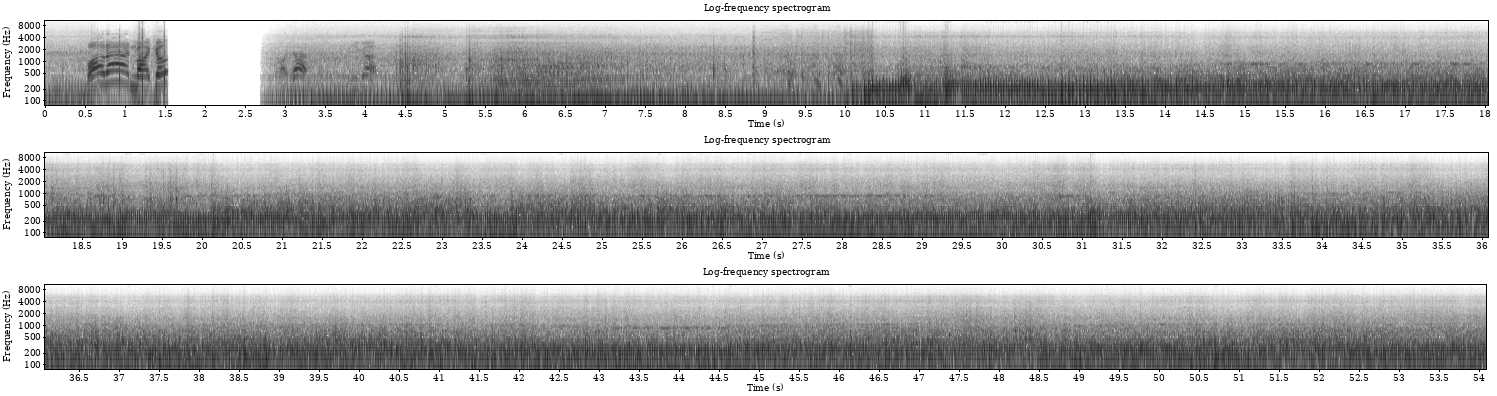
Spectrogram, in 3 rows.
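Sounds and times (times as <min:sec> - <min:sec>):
motorcycle engine revving: 0:03.4 - 0:54.0.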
